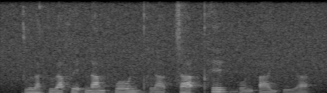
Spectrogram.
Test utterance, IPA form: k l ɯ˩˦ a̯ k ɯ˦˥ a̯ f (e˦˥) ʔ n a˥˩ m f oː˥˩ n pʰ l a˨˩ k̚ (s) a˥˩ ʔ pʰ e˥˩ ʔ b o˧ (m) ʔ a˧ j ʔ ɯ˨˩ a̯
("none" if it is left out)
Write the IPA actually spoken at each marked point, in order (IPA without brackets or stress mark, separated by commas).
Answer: e˥˩, s, n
